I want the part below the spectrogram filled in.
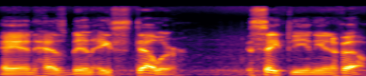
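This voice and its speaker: A man's very deep, low voice in a flat monotone, with light background noise. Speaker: sports fan show host. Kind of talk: commentary. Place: home room. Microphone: studio mic.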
